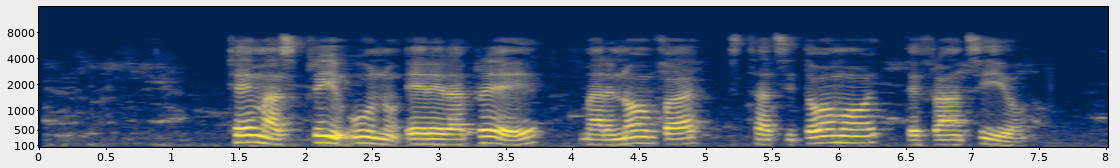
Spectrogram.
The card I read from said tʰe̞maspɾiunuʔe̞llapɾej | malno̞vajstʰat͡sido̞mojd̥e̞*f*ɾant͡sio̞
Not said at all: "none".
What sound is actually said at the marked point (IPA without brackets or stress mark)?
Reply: f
